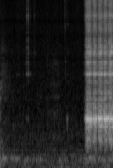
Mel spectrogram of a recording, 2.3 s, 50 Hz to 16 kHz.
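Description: Valve face being lapped against its seat in a 1958 Alfa Romeo 1300cc cylinder head with about 200-grit grinding compound: a faint pause, then near the end a loud, gritty rasping starts as the lapping stick spins the valve back and forth. The sound is very coarse, a sign that the two faces are still being ground in and not yet mated.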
